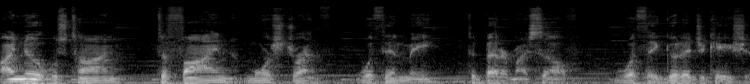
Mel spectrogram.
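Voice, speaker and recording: Very deep, low male voice with a Philadelphia accent, fairly slow pace, music in the background. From Philadelphia, Pennsylvania. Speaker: adult learner. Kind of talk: personal digital story narration.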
